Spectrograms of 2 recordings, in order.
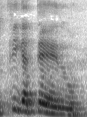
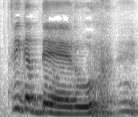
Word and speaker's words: figatellu: Dans le sud de l'île, on le prononce figatello. Dans le nord de l'île, il se prononce figadello.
